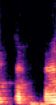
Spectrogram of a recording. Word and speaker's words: kappa: इट इज a reciprocal of specific resistance, और इसको ना कप्पा से लिखते हैं। देखो इसको कैसे प्रोनाउंस करना है, KAPPA, कप्पा, कापा, कप्पा, ठीक है।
